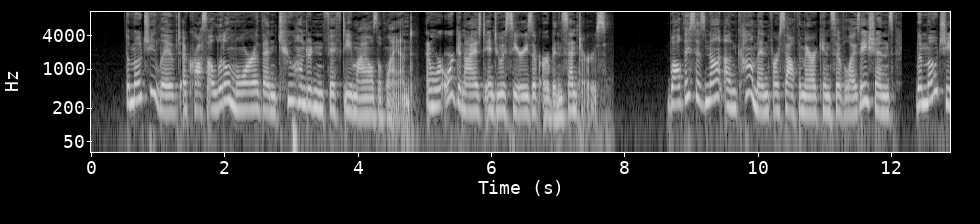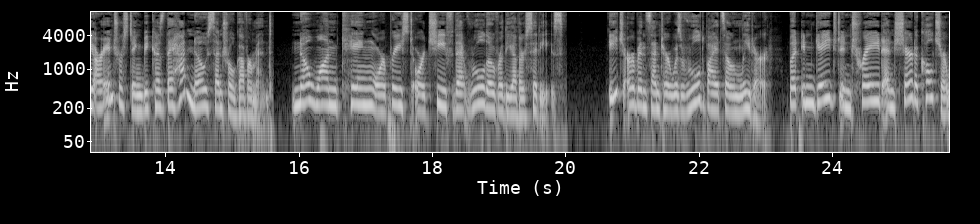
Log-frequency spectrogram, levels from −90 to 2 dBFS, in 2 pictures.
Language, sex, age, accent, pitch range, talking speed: English, female, 20-39, American, 170-235 Hz, 165 wpm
